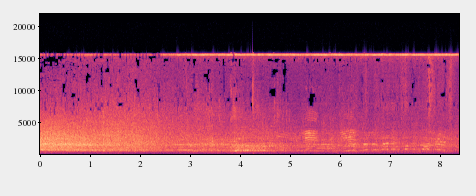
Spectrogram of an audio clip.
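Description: Football stadium crowd roaring and cheering after a goal, loudest at the start and slowly dying down. A single sharp thud of a ball being kicked comes about four seconds in.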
